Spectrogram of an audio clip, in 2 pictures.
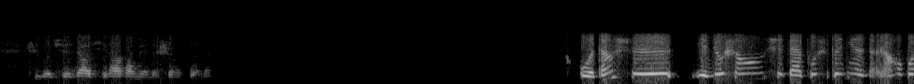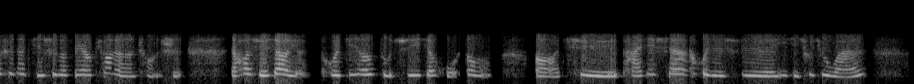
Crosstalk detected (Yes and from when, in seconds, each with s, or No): No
